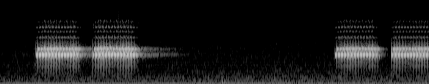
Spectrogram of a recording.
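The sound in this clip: A telephone rings in two double-ring pairs, four loud, even electronic trills in all, with a long quiet gap between the pairs, as the call goes toward an answering machine.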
